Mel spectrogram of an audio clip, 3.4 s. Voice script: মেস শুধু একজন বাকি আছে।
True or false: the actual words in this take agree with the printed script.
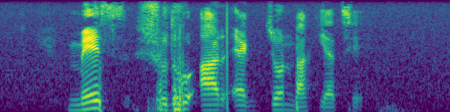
false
